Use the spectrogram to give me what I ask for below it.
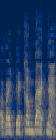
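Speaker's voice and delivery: high, puffed-up, military-style strutting boss voice. Imitating an old boss talking to the ladies. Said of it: "and we talk like this".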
